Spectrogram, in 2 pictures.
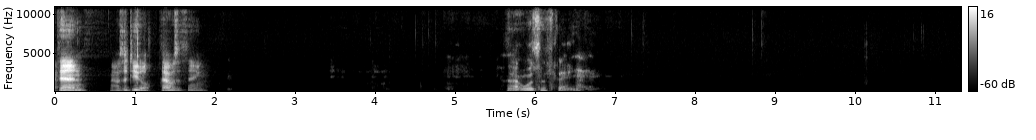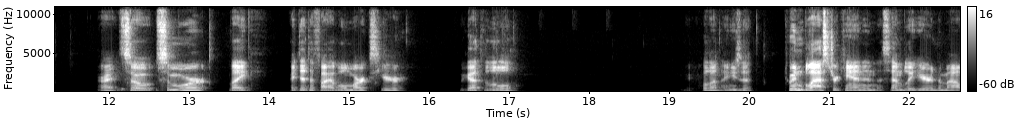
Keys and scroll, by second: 3.0 l, 4.1 space, 5.2 l, 9.6 space, 10.8 super+z.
